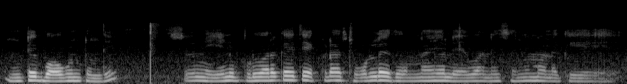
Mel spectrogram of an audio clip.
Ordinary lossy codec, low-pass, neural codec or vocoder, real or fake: none; 7.2 kHz; vocoder, 22.05 kHz, 80 mel bands, WaveNeXt; fake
